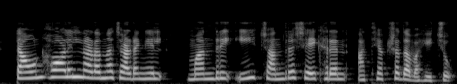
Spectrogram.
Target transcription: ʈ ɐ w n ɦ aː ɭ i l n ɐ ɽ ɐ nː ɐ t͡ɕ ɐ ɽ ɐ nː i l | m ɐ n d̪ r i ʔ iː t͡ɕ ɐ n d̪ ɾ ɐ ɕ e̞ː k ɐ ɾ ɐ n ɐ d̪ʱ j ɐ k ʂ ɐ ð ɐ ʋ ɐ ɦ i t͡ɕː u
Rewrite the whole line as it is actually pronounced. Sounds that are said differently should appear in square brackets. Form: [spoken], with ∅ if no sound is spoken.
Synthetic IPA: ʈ ɐ w n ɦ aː ɭ i l n ɐ ɽ ɐ nː ɐ t͡ɕ ɐ ɽ ɐ [ŋː] i l | m ɐ n d̪ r i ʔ iː t͡ɕ ɐ n d̪ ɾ ɐ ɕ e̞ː [kʰ] ɐ ɾ ɐ n ɐ d̪ʱ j ɐ k ʂ ɐ ð ɐ ʋ ɐ ɦ i t͡ɕː u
